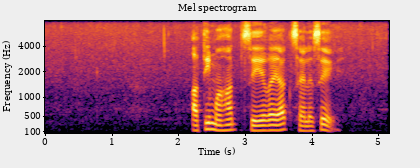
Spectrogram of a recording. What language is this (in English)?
Sinhala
